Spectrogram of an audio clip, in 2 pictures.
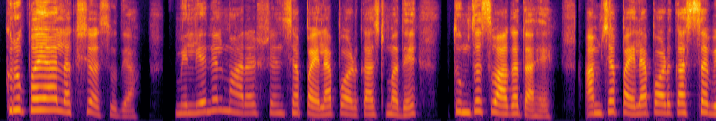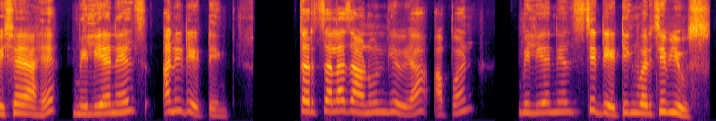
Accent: Mumbai, Maharashtra, India; मी मुंबईकर आहे

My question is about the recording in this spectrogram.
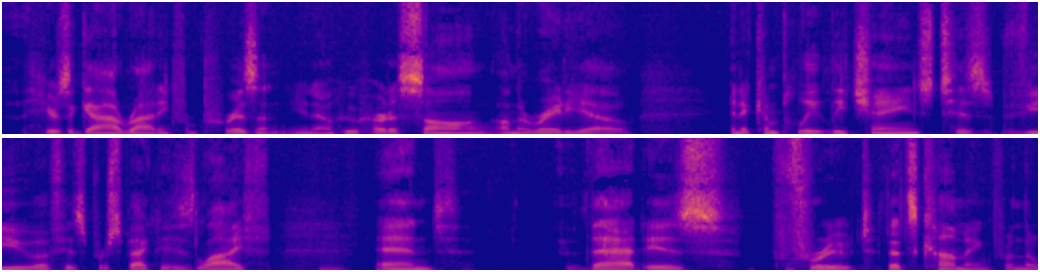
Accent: West Texas, United States; now in Nashville, United States; I grew up in West Texas in a tiny Pentecostal church tiny like 60 people

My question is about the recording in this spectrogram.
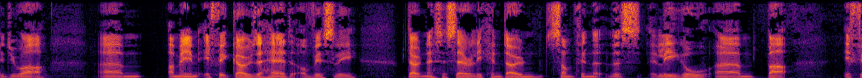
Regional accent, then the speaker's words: Cambridge, East of England, United Kingdom; moved away as an adult; now in London, United Kingdom; I grew up in Cambridge

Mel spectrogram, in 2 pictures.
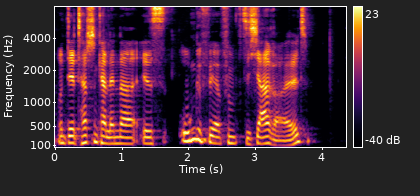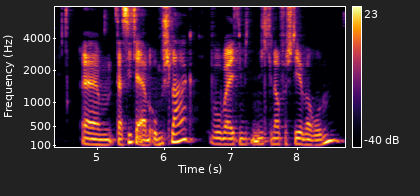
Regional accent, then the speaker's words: Rödermark, Hesse, Germany; wir kommen ja aus Rödermark. Und bei uns gab es mal, ähm, eine Kinderspielstadt

